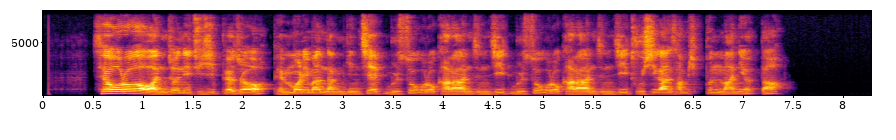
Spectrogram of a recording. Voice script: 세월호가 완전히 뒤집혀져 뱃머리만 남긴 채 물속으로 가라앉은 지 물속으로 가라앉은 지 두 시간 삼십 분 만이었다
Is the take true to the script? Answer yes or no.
yes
